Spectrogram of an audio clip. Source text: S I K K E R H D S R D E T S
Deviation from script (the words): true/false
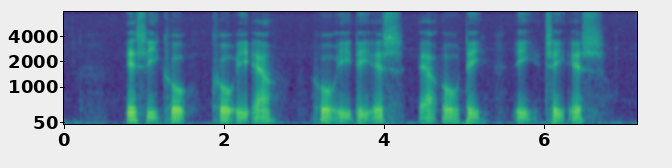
true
